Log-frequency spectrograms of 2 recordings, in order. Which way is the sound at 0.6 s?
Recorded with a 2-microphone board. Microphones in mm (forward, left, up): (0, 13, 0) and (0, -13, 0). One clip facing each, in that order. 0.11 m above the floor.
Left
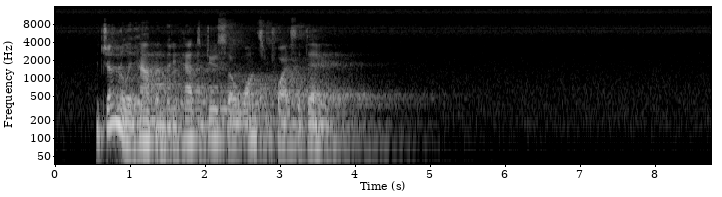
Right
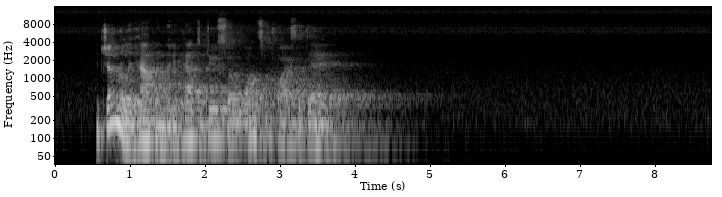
15° right (ahead or behind).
